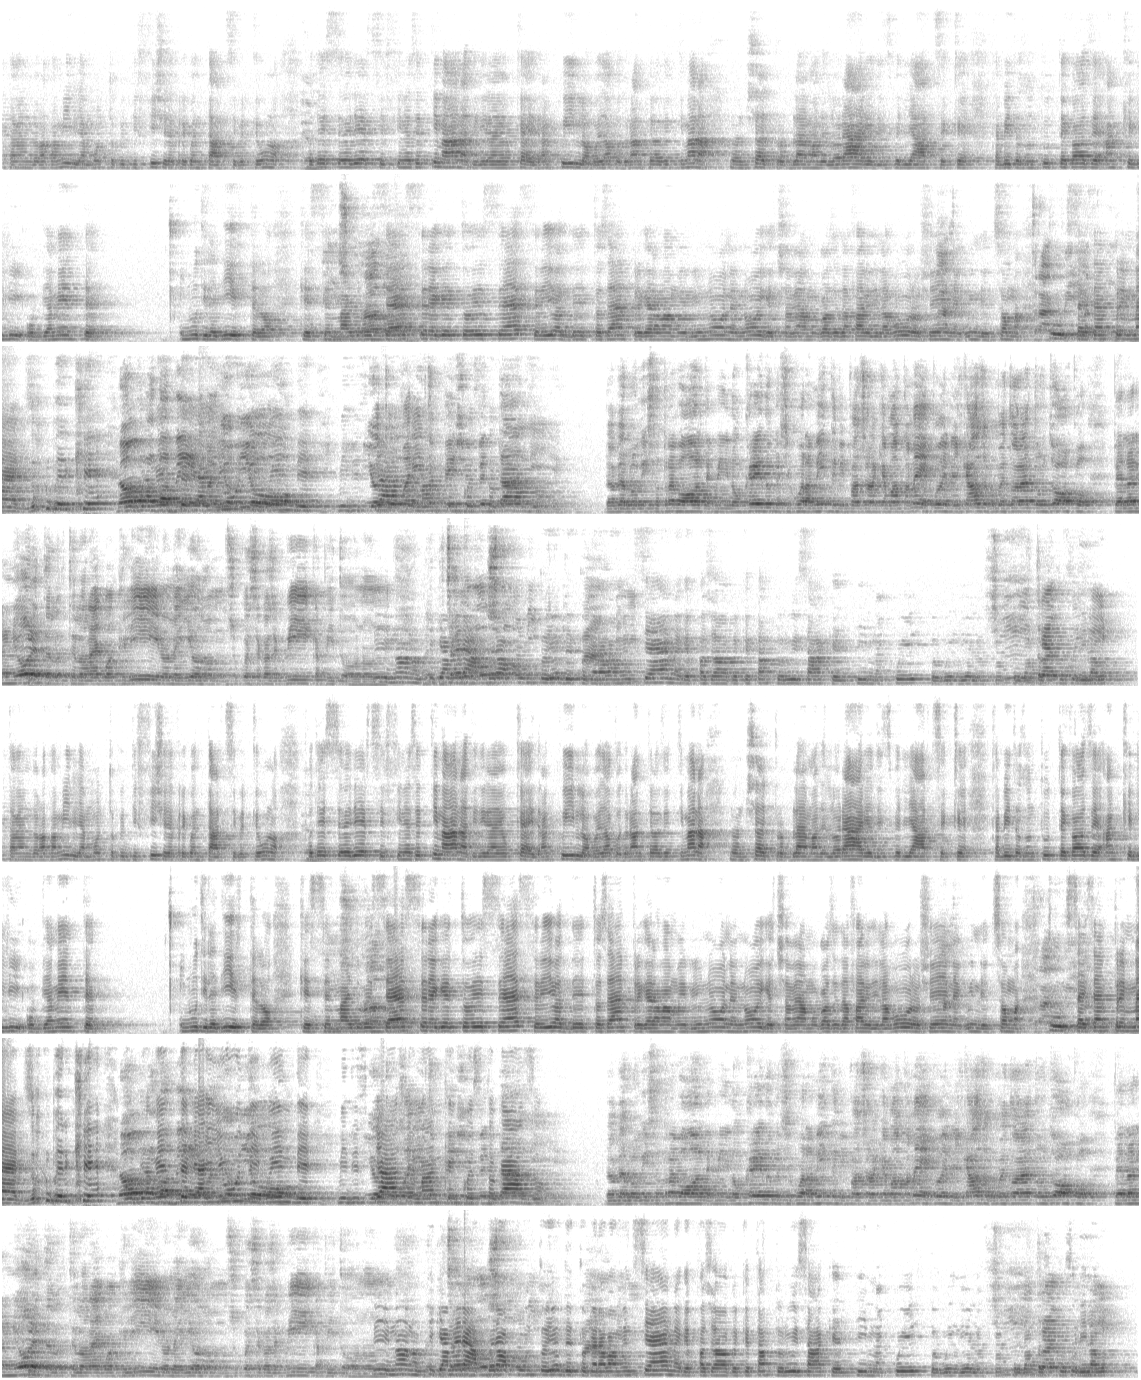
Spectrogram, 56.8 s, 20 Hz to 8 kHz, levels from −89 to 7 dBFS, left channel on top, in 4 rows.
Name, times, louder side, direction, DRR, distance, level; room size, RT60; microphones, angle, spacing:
voice 1, 0.0-15.4 16.4-32.3 32.6-35.2 47.3-56.4, right 4 dB, 35° right, 7 dB, 0.4 m, -32 dB
voice 2, 18.2-19.3 25.9-26.1 27.1-27.8 29.9-32.0 32.7-35.2 36.0-47.5 47.9-49.3 49.9-50.1 55.0-56.4, left 1 dB, 60° left, 3 dB, 1.1 m, -31 dB
6.0 x 4.3 x 6.0 m, 1.2 s
head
